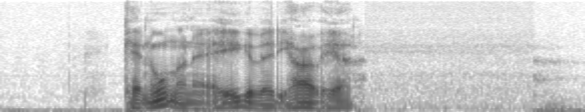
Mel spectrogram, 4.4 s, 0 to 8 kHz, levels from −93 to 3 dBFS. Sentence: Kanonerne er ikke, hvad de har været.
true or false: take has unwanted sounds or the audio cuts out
false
